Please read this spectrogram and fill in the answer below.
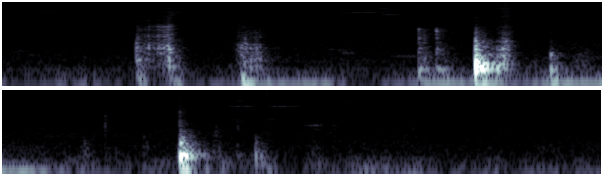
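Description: Scattered knocks and clatters of hard plastic being handled: a couple about a second in, a louder cluster around three seconds, and one sharp knock just after five seconds. The likely source is the scooter's plastic speedometer cluster and its cover knocking against the hand and the box.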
